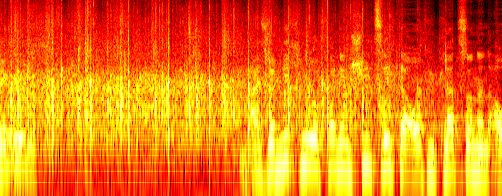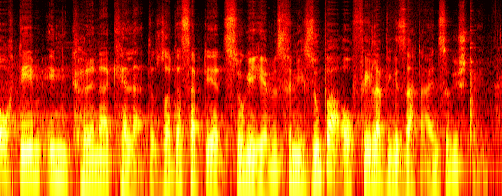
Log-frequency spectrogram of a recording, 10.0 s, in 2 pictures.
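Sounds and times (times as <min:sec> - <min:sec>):
group hand clapping: 0:00.0 - 0:05.7
speech: 0:02.5 - 0:10.0.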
